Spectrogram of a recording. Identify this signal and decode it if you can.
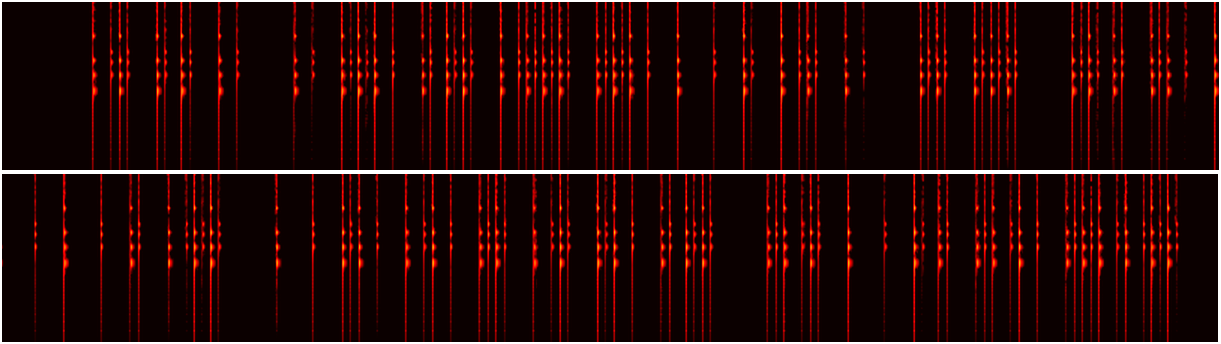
Morse code (American railroad code), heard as a telegraph sounder, machine-sent. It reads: NOT TURBULENT IS CALLED LAMINAR FLOW.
